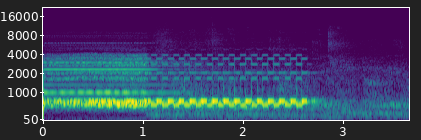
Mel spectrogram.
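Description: A telephone rings loudly with a trilling tone.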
